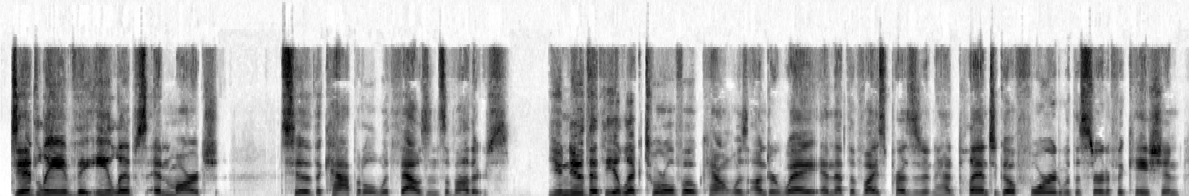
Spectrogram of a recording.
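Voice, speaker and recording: A woman reading court transcript passages aloud in a steady, deliberate way and adding her own remarks. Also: medium pitch, dry recording, studio quality. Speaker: tribute band host reading court transcripts.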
